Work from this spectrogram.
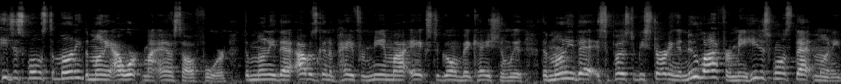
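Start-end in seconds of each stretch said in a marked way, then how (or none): none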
